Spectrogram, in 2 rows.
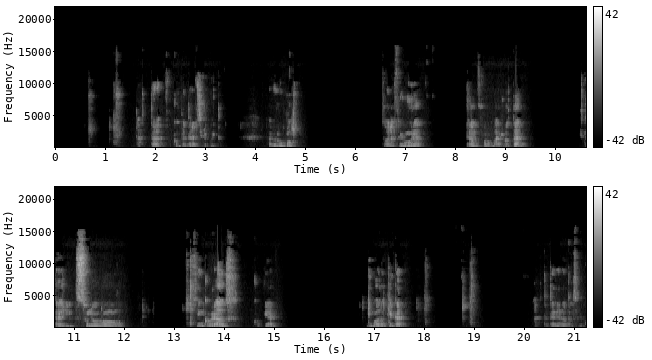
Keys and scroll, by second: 1.9 super+d, 5.5 super+g, 14.1 5, 17.6 super+d.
